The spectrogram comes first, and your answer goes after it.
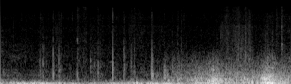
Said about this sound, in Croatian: Pre nego što se pojača kiša i grmljevina, požurit ću da vam rečem ono osnovno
